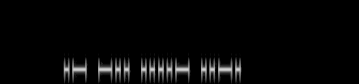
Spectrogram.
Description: Morse code, heard as a keyed tone, about 28 wpm, 700 Hz. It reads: AD4F
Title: USA Call Signs - 4 Characters - 2x Character Spacing - 28wpm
